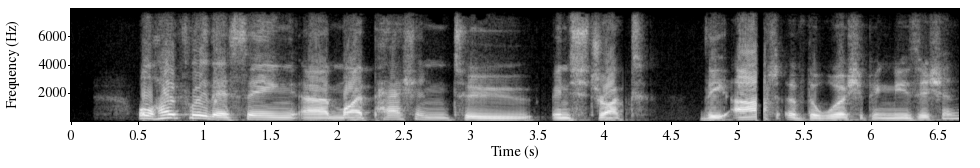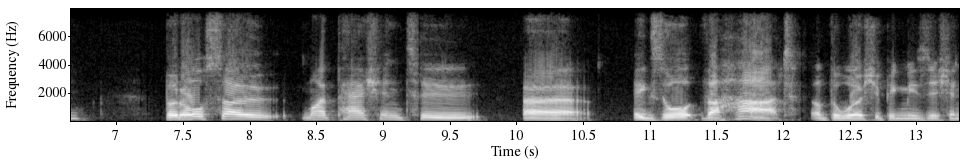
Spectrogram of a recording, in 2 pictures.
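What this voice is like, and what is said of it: Bad put-on American accent. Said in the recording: “my bad American accent attempt”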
